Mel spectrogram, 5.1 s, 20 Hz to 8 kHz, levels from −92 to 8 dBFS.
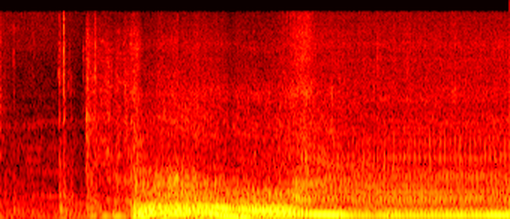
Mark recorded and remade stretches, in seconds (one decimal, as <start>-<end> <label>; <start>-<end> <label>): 0.0-1.9 recorded; 1.9-2.4 remade; 2.4-3.0 recorded; 3.0-5.1 remade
